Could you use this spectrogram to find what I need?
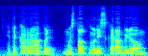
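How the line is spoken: Breathless exclamation. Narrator (Russian): тяжело дыша воскликнула Ольга

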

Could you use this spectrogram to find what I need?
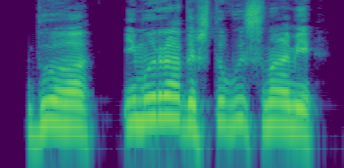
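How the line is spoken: Joyful, smiling. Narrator (Russian): радостно заулыбалась скейтбордистка

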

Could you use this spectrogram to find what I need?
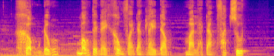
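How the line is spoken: Quiet, low voice. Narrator (Vietnamese): chú Trung Niên nhỏ giọng nói

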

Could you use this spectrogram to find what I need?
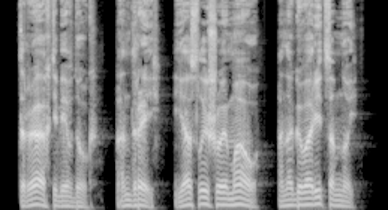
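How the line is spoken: Creature growling. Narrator (Russian): прорычал дракот

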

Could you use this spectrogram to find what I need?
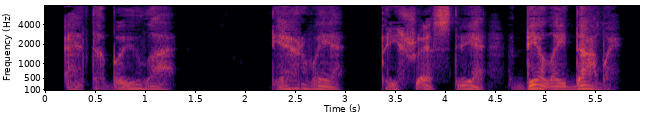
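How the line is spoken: Whispering. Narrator (Russian): Тут Чика перешел на шепот

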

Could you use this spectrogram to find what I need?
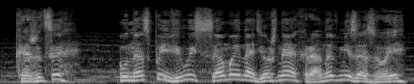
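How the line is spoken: Laughing man. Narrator (Russian): рассмеялся он

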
